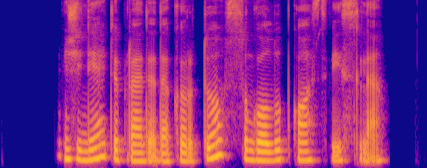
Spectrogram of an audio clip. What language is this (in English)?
Lithuanian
